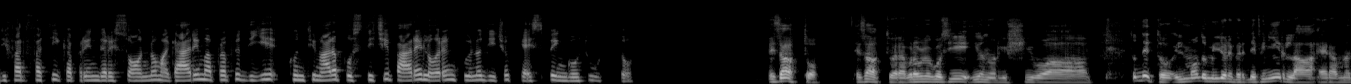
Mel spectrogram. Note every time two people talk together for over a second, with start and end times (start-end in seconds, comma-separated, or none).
none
